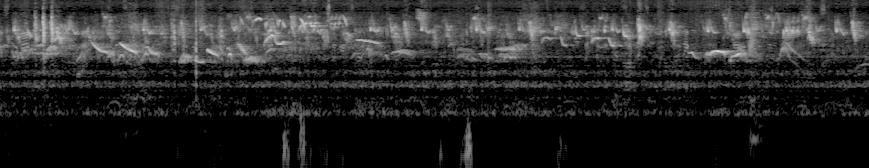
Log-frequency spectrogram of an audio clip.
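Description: European goldfinches twittering: a steady stream of quick chirps gliding up and down, with a few soft low thuds around the middle.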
